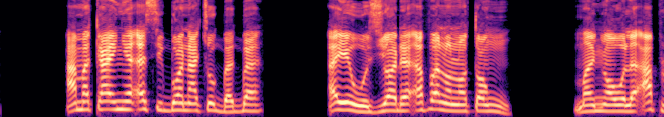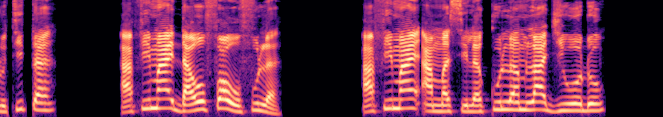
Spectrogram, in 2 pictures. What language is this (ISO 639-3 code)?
ewe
